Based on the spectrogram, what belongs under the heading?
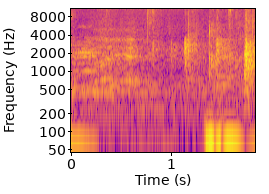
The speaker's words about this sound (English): Oh, let's just clap our hands unto the Lord this morning.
